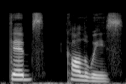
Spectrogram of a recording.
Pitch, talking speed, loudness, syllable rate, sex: 190 Hz, 140 wpm, -17 LUFS, 4.5 syllables/s, female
